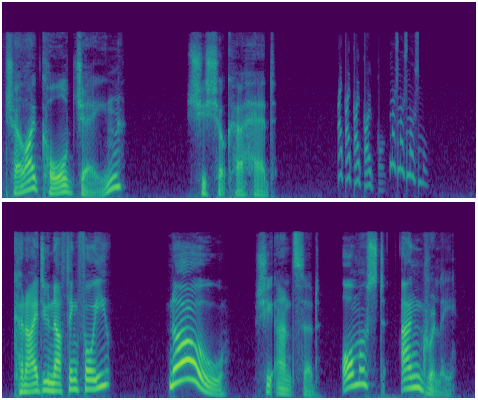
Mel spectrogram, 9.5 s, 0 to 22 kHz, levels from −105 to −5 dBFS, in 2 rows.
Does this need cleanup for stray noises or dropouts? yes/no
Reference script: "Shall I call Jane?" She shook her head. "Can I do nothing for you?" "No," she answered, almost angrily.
yes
